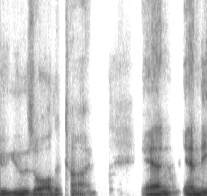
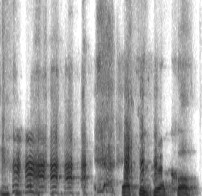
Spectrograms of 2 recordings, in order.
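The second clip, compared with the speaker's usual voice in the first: laughing through the words, much higher; 12 semitones higher, 8 dB louder, much slower than usual. Real, not acted. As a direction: still cracking up at the joke. Retelling a friend's joke about God.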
